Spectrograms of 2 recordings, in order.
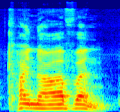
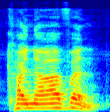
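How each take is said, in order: Both takes have the same delivery.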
